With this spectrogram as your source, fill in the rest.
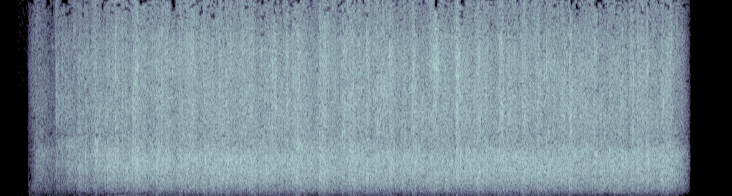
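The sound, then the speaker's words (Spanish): A burst of applause from a group, rising quickly to a dense, even clatter of many hands that holds for about six seconds before stopping abruptly. “Vale, aplauso para Don Quijote.”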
